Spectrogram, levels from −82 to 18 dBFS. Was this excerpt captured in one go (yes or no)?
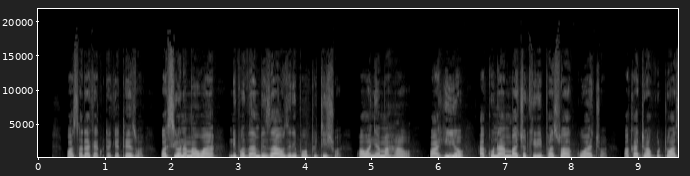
yes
